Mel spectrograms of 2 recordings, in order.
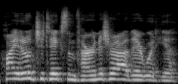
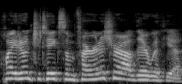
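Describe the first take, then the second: First: A light Western Irish accent on a practice question. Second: The question again in Western Irish, a little more confident; Western Irish accent. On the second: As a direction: repeat the question, keeping the Western Irish lilt. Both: Shown as a demonstration. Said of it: "that's my Western Irish".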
